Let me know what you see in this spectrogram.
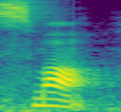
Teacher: don't try to round it too much it'll come out more British which is not bad that's good small small is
